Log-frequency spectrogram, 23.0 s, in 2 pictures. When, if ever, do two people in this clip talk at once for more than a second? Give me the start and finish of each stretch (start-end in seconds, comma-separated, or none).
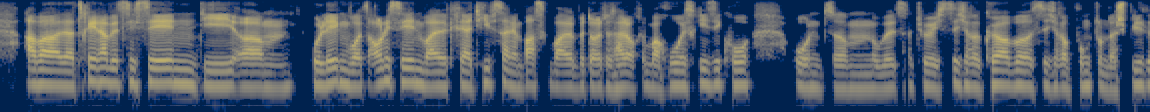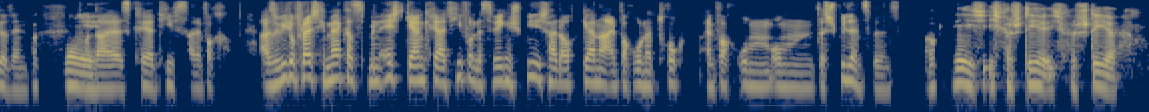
none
